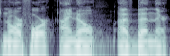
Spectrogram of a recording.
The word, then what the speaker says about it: Norfolk: North Fork Nebraska it's it's spelled Norfolk like that place in Virginia but it's pronounced nor fork I know I've been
